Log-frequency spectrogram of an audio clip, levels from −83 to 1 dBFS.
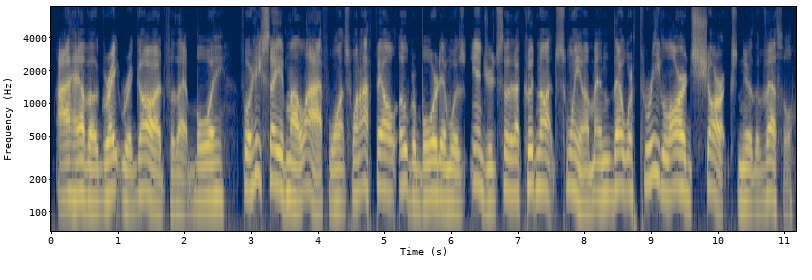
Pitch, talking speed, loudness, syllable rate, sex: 145 Hz, 195 wpm, -17 LUFS, 4.3 syllables/s, male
